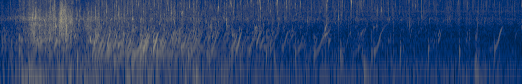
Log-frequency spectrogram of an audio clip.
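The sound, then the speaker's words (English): Gas bubbles rising from the bottom of a pond make a dense stream of small, quick gurgling pops. They are loudest at first and then thin out into scattered, softer blips. “That was the sound of gas bubbles rising from the bottom of a pond.”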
